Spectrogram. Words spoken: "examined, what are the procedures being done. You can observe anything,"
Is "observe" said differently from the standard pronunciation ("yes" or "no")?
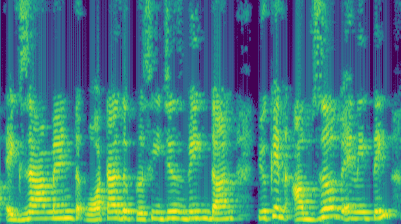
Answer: no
